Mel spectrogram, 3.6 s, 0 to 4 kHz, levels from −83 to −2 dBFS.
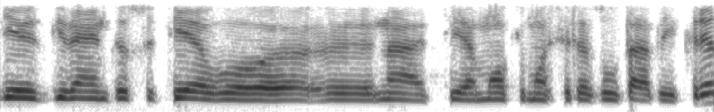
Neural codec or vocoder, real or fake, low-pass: none; real; 3.6 kHz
